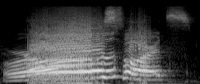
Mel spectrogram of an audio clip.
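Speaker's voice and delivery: loud, rising call to roll the segment; shouted cue. Acted. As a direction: yell it out like a show cue. Hosts cue the sports segment.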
